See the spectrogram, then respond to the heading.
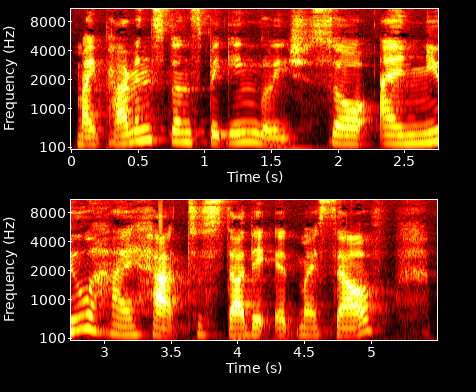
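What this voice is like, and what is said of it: Italian accent. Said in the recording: “As you can probably say from my accent, I'm Italian”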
